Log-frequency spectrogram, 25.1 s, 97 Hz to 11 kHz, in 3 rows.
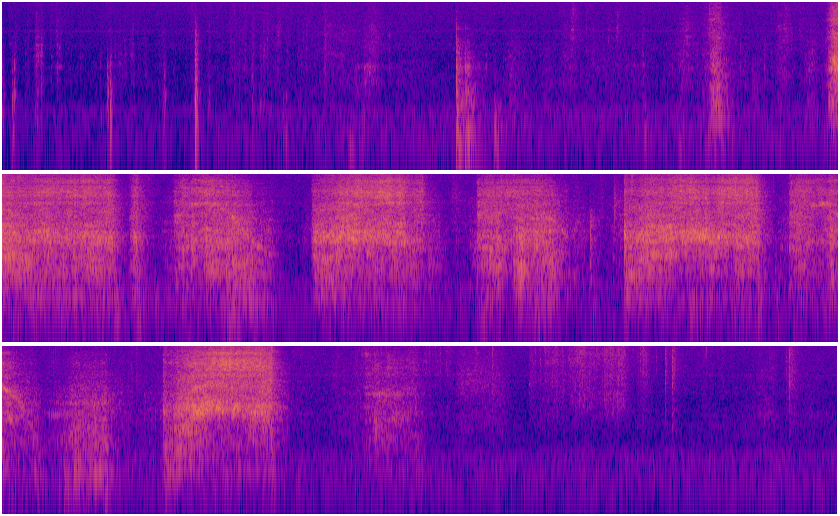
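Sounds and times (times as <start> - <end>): hand plane strokes on wood: 8.2 - 19.6.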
